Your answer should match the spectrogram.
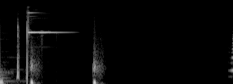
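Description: Cartoon sound effect of an on-screen subscribe button being clicked: a quick click and a bright, high ding that rings out for about half a second, then a short soft thump just under a second in.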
